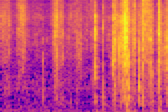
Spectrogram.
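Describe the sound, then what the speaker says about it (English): Tarot cards being reshuffled by hand, a quick run of soft papery riffles and crinkly flicks that grow denser and louder toward the end. "I'm going to reshuffle because I'm trying to reshuffle these cards"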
